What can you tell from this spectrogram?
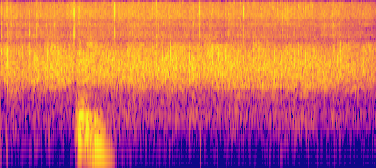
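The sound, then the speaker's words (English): Steady, dense applause from a crowd at University Presbyterian Church celebrating anniversaries fills the whole clip, a continuous hiss of many hands clapping at an even level, with a brief low murmur near the start. “So lots of applause.”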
